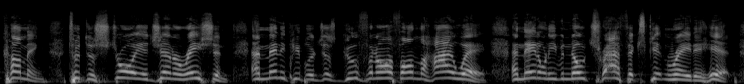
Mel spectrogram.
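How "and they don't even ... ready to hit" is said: ordinary delivery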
